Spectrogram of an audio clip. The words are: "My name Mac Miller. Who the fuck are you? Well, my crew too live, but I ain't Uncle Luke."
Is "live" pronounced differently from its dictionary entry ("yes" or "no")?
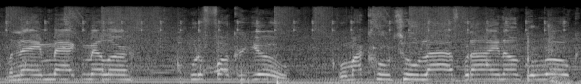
yes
